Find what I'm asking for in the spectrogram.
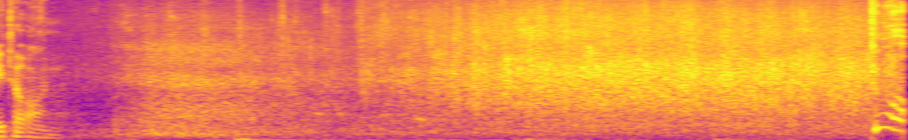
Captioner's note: applause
